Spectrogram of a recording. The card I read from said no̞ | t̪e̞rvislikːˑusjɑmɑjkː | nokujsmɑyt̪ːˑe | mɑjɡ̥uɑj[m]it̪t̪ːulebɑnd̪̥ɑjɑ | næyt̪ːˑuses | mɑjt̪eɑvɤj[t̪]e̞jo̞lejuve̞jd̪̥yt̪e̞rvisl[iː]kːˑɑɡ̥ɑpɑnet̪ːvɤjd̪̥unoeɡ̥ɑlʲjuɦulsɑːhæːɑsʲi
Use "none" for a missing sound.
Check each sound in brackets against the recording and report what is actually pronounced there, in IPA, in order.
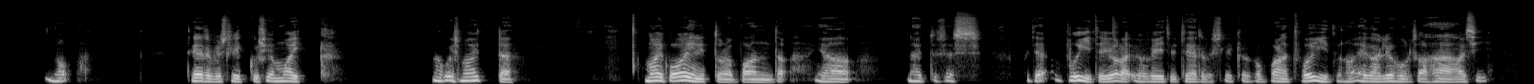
n, d̪, i

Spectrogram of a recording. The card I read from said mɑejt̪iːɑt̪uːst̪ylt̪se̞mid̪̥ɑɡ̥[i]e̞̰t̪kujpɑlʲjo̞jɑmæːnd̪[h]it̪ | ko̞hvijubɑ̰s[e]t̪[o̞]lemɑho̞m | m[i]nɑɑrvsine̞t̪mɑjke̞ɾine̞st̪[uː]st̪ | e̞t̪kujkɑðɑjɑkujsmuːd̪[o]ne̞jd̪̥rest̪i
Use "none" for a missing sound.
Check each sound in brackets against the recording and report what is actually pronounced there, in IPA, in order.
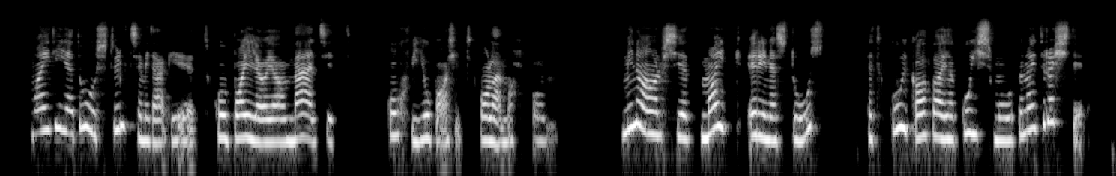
i, s, i, o̞, i, uː, u

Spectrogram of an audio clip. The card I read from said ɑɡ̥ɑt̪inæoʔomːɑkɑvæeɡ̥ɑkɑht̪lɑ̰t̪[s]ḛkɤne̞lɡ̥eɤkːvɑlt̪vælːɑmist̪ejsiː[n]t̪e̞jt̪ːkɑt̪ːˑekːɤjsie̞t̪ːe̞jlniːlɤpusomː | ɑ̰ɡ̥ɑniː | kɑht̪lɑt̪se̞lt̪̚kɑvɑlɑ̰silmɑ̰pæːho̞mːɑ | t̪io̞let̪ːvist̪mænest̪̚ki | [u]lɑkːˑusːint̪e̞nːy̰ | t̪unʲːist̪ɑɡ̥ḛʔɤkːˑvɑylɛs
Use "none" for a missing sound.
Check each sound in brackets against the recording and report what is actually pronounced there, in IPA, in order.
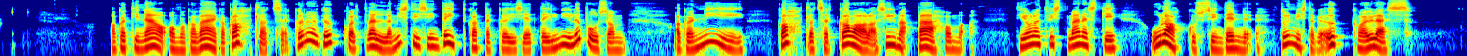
s, n, u

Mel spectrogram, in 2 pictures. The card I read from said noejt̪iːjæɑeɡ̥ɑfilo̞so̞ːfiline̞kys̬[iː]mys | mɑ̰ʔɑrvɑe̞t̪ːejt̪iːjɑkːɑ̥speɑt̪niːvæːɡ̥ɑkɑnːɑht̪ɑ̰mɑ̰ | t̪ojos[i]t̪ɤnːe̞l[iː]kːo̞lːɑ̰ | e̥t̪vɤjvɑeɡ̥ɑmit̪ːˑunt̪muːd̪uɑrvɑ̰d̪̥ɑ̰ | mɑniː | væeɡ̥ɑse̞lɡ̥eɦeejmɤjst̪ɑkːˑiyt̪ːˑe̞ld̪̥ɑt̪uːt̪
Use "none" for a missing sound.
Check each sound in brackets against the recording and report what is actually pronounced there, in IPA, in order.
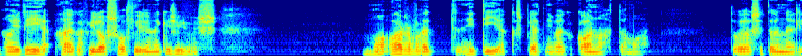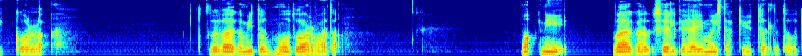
i, e, i

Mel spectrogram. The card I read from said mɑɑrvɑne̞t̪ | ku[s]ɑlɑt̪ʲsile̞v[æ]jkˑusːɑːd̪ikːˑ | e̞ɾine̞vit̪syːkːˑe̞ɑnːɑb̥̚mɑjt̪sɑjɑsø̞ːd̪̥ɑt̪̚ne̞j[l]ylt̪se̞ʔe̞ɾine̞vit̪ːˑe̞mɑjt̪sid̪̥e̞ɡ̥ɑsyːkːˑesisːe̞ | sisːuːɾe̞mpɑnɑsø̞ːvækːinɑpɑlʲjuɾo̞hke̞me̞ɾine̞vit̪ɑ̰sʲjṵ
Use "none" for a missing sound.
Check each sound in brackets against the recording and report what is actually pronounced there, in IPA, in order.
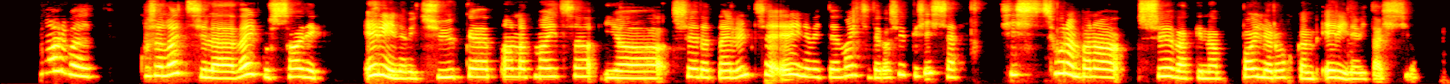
s, æ, l

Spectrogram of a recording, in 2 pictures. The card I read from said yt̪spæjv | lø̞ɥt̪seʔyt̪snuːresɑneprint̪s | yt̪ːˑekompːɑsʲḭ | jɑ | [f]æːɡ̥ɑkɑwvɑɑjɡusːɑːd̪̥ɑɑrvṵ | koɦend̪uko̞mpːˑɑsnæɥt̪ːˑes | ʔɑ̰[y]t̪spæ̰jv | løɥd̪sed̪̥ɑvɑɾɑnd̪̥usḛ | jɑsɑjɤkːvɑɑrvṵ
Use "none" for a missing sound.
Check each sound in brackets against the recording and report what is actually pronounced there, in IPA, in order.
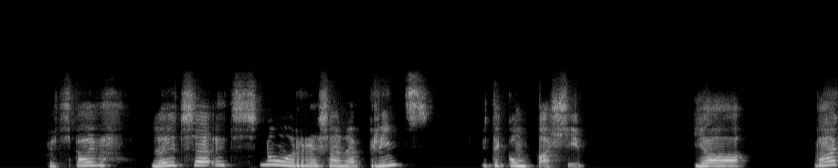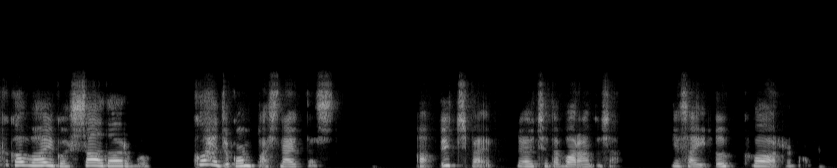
v, y

